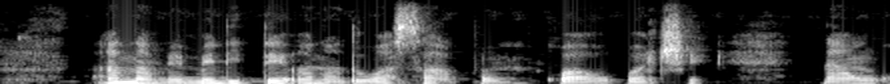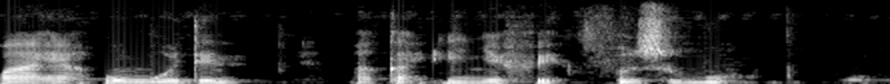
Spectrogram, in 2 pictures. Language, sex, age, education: Igbo, female, 15-29, tertiary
